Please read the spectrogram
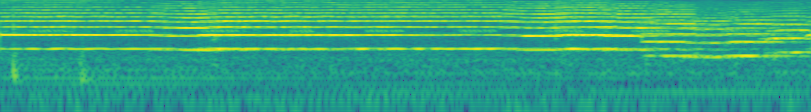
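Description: Dramatic underscore music: a violin holds one long high note, then moves through a few shorter notes near the end.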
